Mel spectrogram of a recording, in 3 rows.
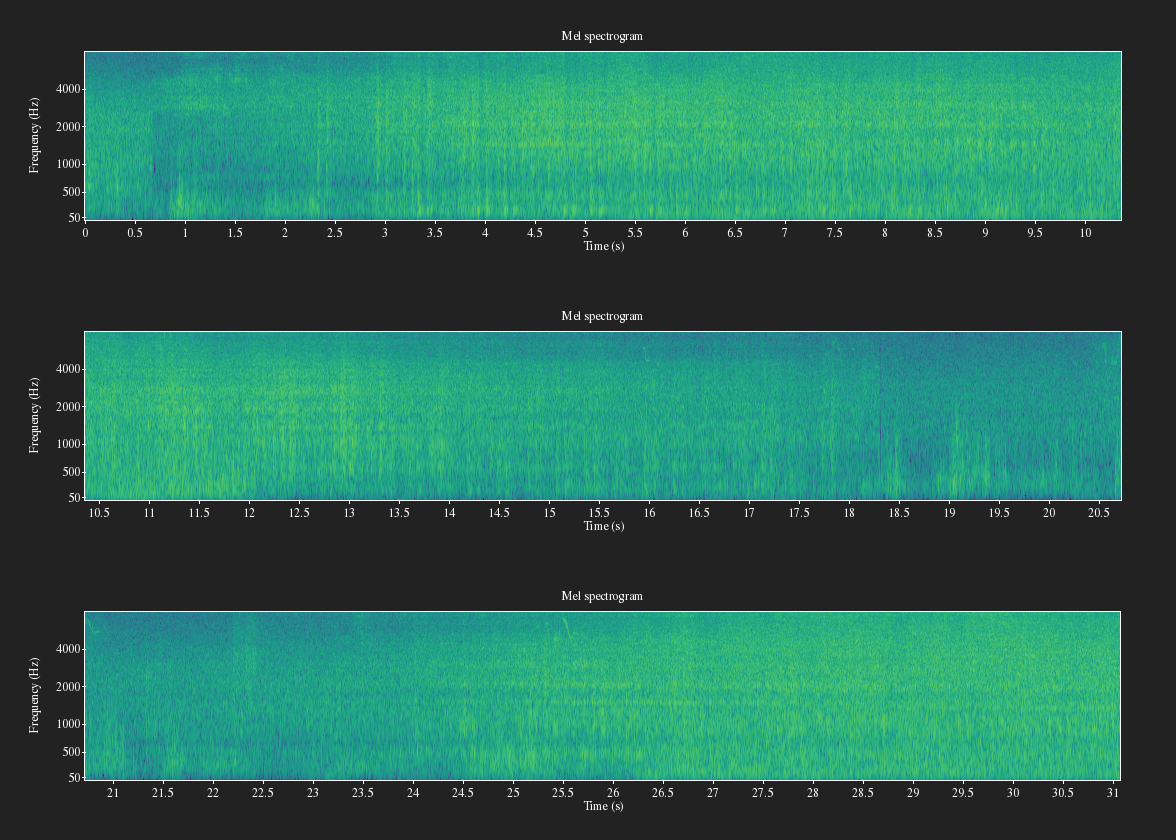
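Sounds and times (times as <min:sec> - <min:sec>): electric train passing: 0:00.0 - 0:31.0.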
